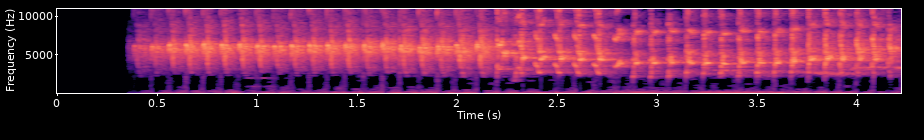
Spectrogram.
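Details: Lovebird giving a long ngekek chatter, the style prized in song contests: dense, rapid high-pitched trilling chatter that starts after a brief silence and runs unbroken, pulsing about four times a second with a faint low hum beneath.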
